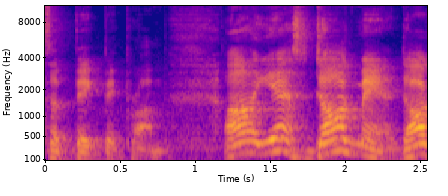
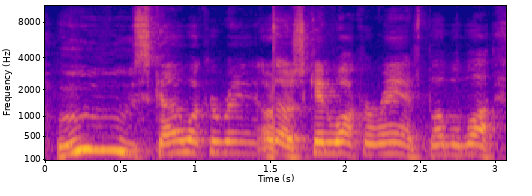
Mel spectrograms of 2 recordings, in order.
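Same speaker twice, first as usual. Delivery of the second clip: higher, mock-dramatic reality show voice; mocking TV hype; 7 semitones higher than usual. Streamer mocking the Skinwalker show, hammed-up high hype voice. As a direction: parody the cheesy TV narrator. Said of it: "played up for the".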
